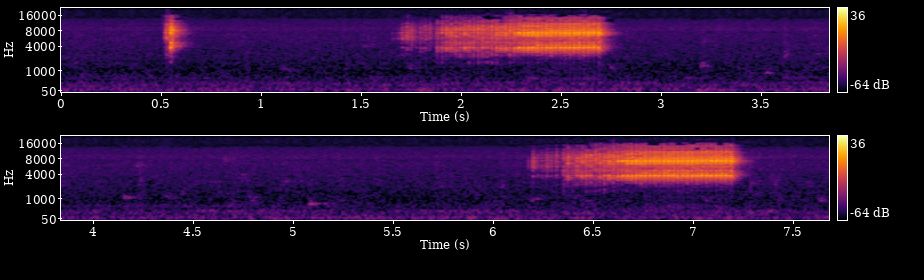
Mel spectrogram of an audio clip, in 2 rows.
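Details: Japanese katydid, 2 July 2023, in a fairly quiet place: a brief sharp tick, then two dry, high buzzing chirrs about four and a half seconds apart, each swelling for around a second before stopping short.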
